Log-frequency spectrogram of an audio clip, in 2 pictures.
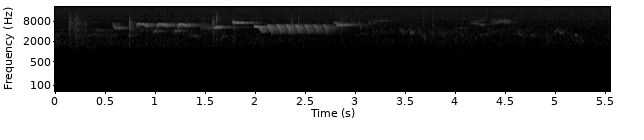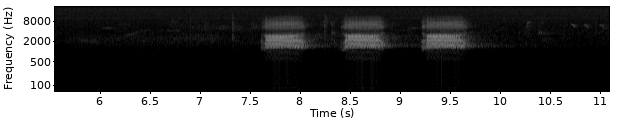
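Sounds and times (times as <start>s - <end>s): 
Carrion crow Corvus corone cawing: 7.6s - 9.8s.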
